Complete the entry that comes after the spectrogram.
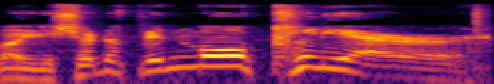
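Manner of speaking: put-on rustic farmer accent. Voicing a game character answering the gatekeeper: farmer accent. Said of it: "Why have they both got farmer accents now?".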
